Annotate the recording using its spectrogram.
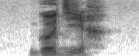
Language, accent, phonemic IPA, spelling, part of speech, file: French, France, /ɡo.diʁ/, gaudir, verb, LL-Q150 (fra)-gaudir.wav
- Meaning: to rejoice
